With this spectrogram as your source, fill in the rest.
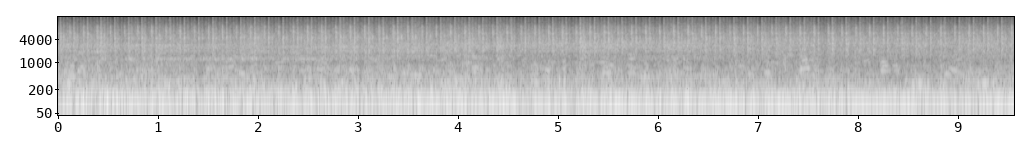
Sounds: Speech, Car, Vehicle

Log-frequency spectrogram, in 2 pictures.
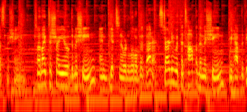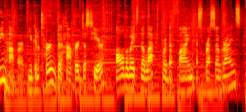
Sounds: Speech, Music

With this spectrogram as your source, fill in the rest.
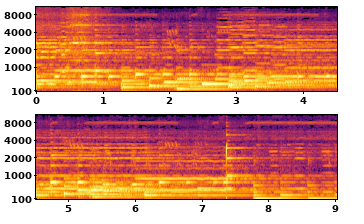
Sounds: Music

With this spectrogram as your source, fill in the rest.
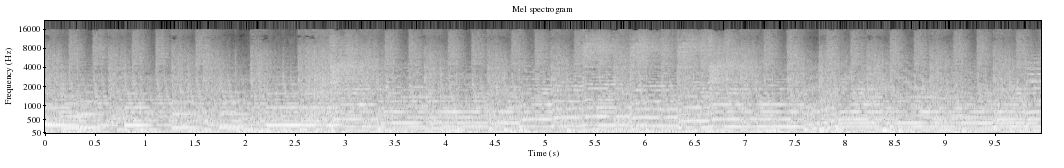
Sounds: Music, Video game music

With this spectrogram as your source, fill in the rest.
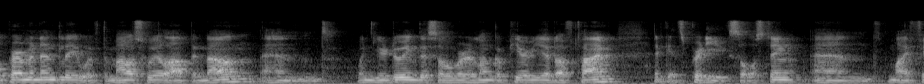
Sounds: Speech

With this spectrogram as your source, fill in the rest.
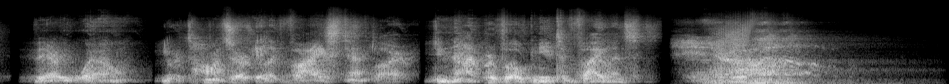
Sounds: Speech

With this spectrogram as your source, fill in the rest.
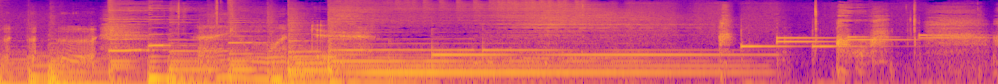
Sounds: Speech, Music, inside a small room

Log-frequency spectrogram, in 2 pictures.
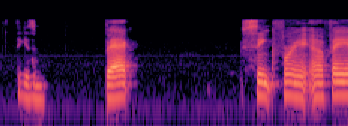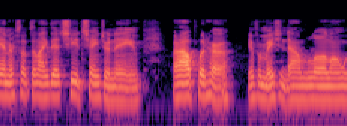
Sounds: Speech

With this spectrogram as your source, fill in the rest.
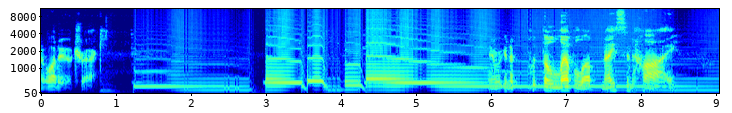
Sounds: Speech, Music

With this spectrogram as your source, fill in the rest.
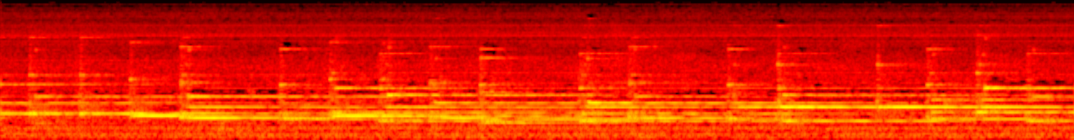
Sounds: Mallet percussion, Marimba, Glockenspiel, xylophone

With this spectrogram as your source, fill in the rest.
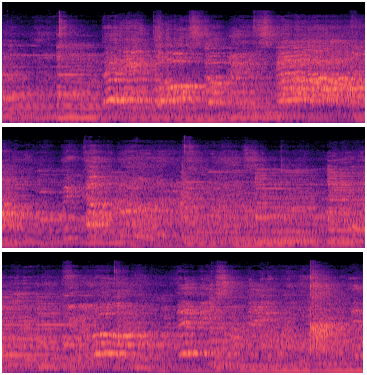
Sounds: Female singing, Music, Male singing

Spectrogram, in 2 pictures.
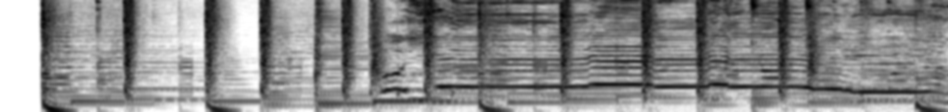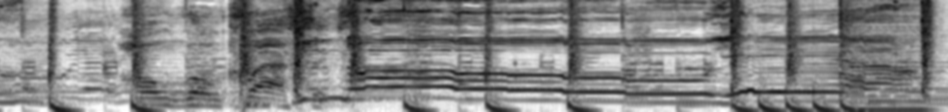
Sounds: Afrobeat

